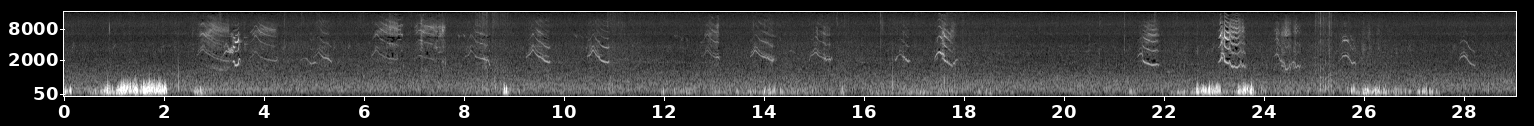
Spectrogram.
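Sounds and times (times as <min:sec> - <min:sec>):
faint songbird calls: 0:01.9 - 0:18.0, 0:21.3 - 0:22.0, 0:23.0 - 0:27.1, 0:27.7 - 0:29.0.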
